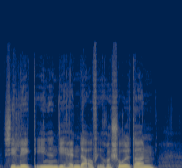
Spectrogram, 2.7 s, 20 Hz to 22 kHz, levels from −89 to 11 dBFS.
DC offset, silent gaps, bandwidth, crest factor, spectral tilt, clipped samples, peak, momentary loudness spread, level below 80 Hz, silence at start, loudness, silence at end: under 0.1%; none; 13.5 kHz; 14 dB; -7.5 dB/octave; under 0.1%; -12 dBFS; 6 LU; -64 dBFS; 0.05 s; -26 LUFS; 0.45 s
